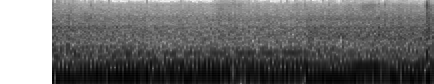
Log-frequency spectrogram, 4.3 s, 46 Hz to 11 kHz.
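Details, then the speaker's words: Honda Civic D16Y7 turbo build, cold snowy-morning start: engine catches at once into a steady deep rumble, then idle steps up as the choke kicks into high idle; normal cold-start fast idle. "i was about to say it's being tamed this morning but then it kicked into high idle choke"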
